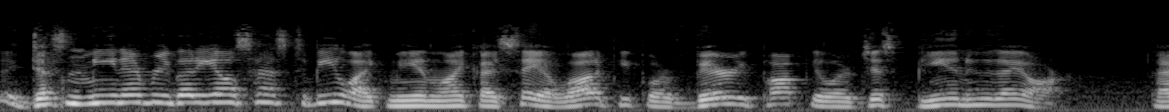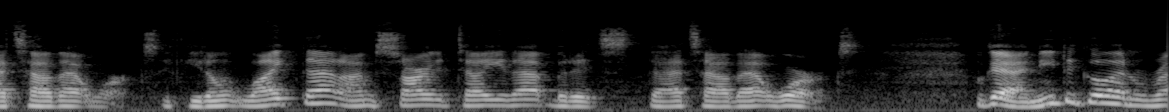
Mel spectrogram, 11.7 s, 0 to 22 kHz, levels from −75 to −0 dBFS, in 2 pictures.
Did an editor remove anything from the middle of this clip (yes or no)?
no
